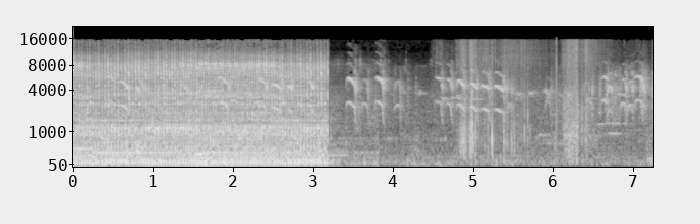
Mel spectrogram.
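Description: Small birds chirping over and over, with a loud steady rushing noise through the first three seconds that cuts off suddenly, followed by a few light clicks and taps.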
